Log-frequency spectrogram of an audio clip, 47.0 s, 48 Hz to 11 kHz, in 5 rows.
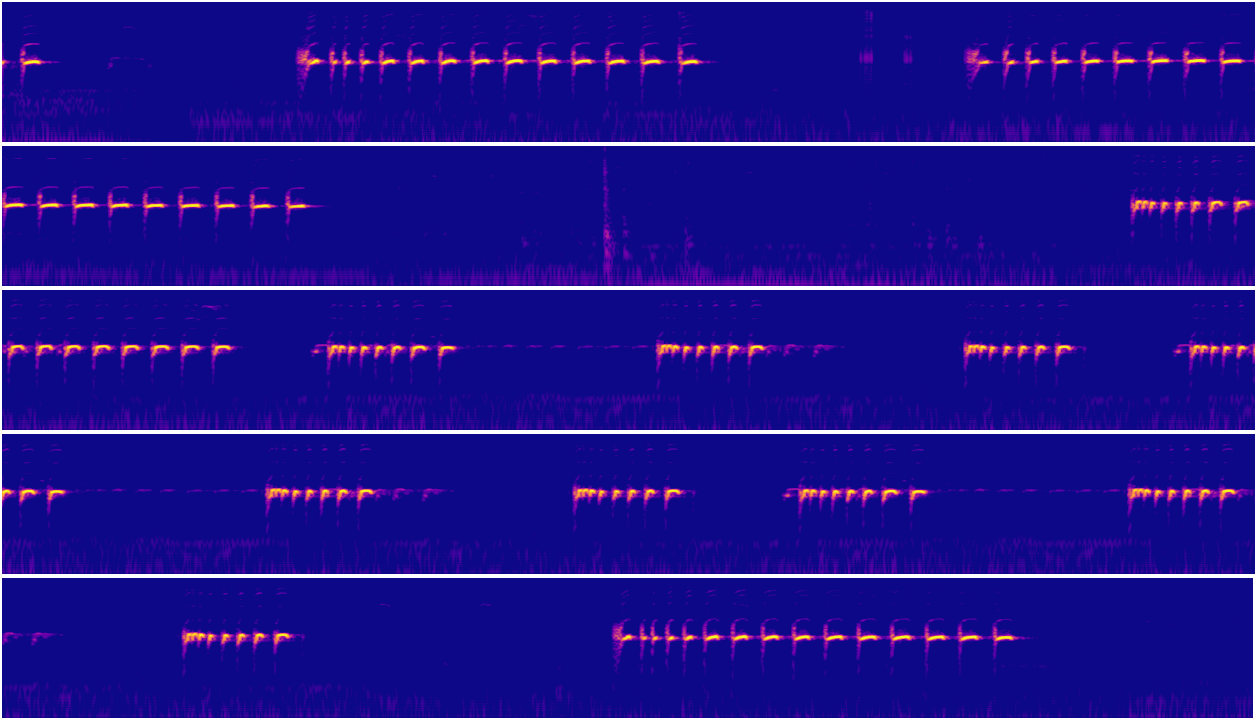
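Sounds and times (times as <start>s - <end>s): dove cooing: 0.0s - 1.1s, 2.2s - 5.4s, 7.2s - 11.8s, 17.8s - 25.2s, 26.0s - 27.0s, 27.6s - 31.6s, 32.5s - 33.4s, 34.0s - 38.1s, 38.9s - 39.9s, 42.2s - 45.6s.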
